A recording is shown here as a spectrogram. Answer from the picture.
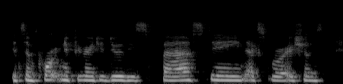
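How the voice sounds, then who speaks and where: Speaking at a fairly quick pace, a woman has a somewhat breathy voice at medium pitch. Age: 60s. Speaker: physician and researcher. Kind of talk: interview. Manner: halting, many fillers.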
